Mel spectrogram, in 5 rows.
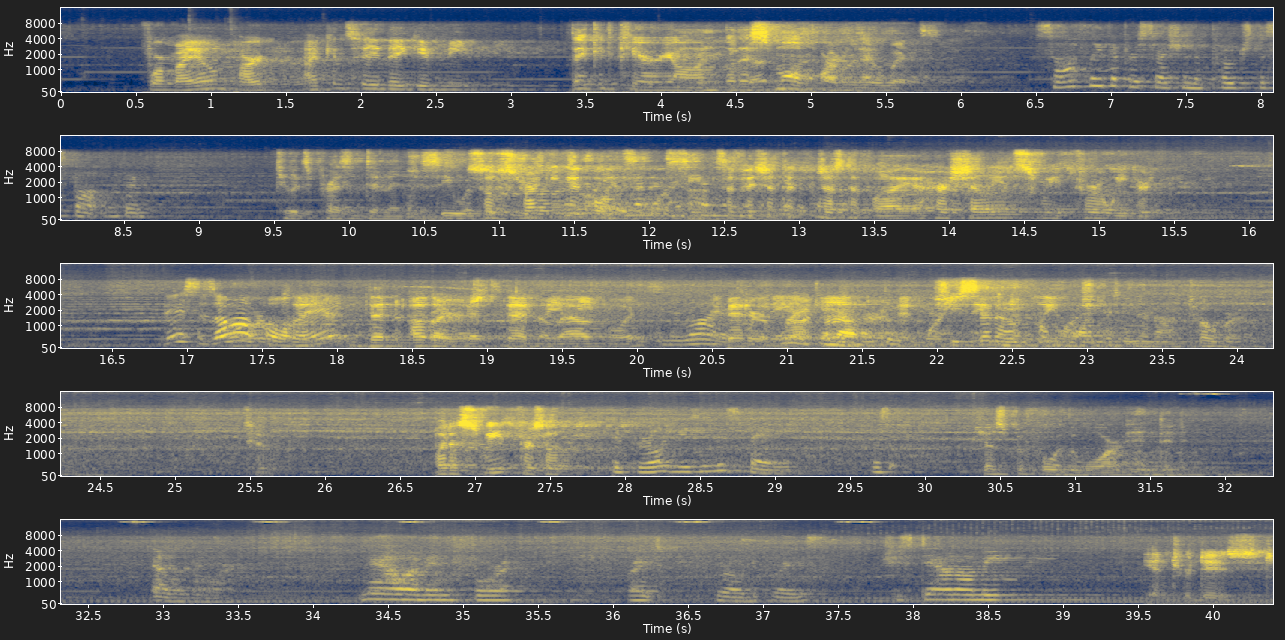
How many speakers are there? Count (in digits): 8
